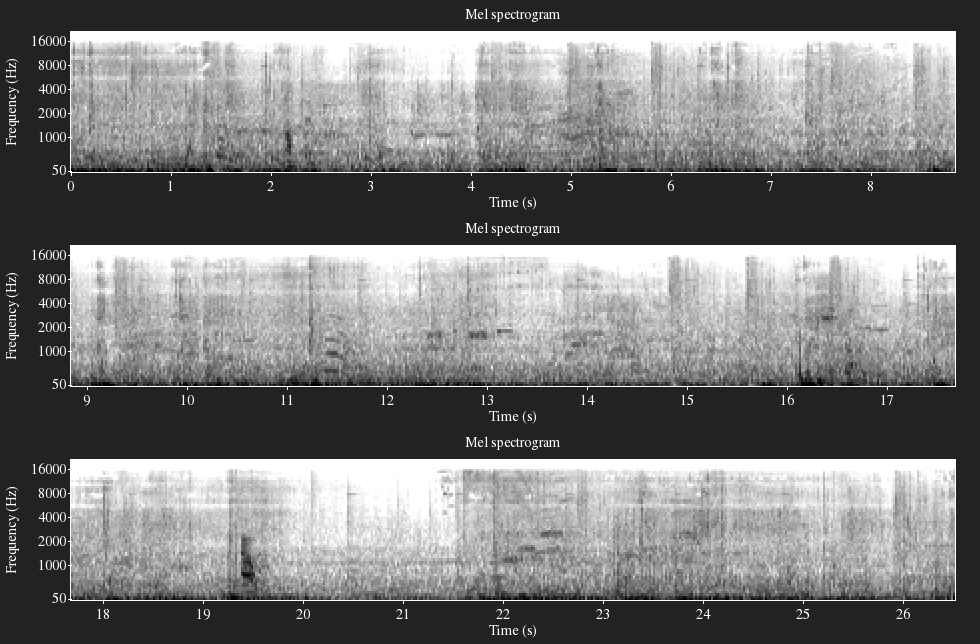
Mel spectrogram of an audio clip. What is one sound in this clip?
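Gunfire and energy blasts crackle in quick bursts.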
